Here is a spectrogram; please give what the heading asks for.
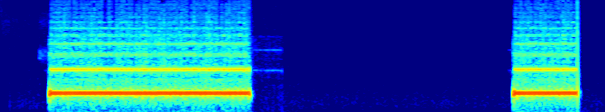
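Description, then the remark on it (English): A telephone ringback tone heard over the line on an outgoing call: a steady, buzzy two-second ring, a pause of silence, then a second ring cut short, with no voices. “It's ringing, Dean. Okay, it's ringing, yeah.”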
